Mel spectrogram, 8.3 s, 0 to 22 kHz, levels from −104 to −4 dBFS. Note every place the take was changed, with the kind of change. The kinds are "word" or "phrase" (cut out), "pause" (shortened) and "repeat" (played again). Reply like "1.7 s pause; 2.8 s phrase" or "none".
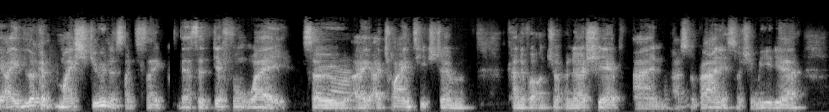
1.3 s word; 1.7 s pause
